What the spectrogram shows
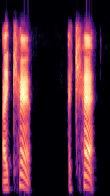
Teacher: you cannot hear the letter T at the end of the sound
